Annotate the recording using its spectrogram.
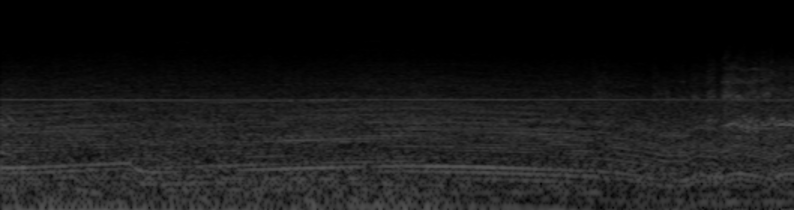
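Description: A sports car engine roars steadily at high speed.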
